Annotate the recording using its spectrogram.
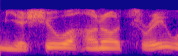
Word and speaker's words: Yeshua HaNotzri: They call him Yeshua HaNotzri, which is exactly correct. That's the way his name should be pronounced and spelled, Joshua of Nazareth.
